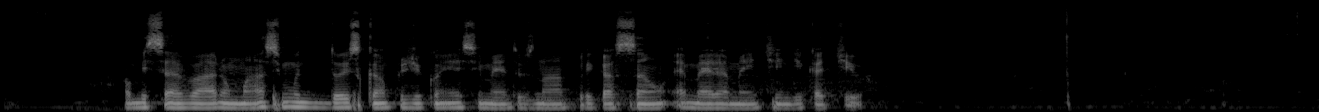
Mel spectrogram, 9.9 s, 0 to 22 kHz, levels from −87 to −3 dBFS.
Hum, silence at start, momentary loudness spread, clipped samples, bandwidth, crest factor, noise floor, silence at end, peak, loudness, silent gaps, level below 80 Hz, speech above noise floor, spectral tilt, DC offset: none; 0.95 s; 8 LU; under 0.1%; 15.5 kHz; 18 dB; -85 dBFS; 1.85 s; -32 dBFS; -48 LUFS; 7.08-7.12 s; -82 dBFS; 37 dB; -4.5 dB/octave; under 0.1%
